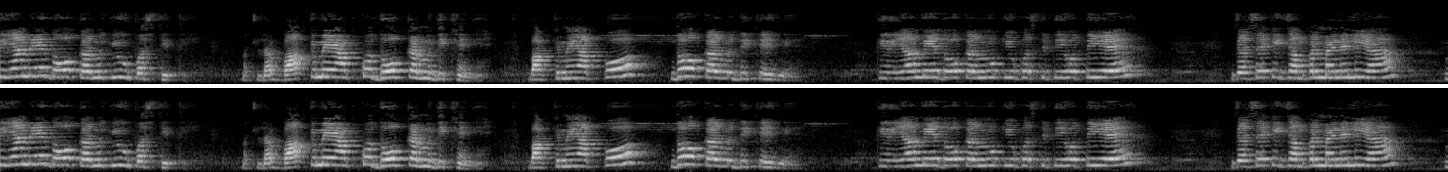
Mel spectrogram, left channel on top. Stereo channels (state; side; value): identical; both; correlation 1.00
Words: में दो कर्म की उपस्थिति, मतलब वाक्य में आपको दो कर्म दिखेंगे। वाक्य में आपको दो कर्म दिखेंगे, क्रिया में दो कर्मों की उपस्थिति होती है। जैसे कि एग्जाम्पल मैंने लिया,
